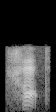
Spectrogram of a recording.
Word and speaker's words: Chet: Now that CH is pronounced like a guttural H or a guttural K, the kind of sound that you will find in German and in Scotch dialect. Ch. So it's Chet.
